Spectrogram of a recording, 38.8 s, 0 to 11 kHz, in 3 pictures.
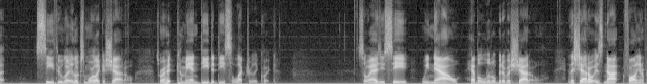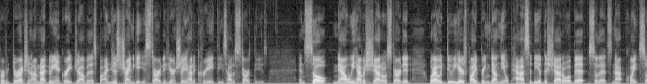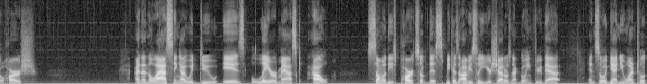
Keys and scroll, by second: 3.7 super+d.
